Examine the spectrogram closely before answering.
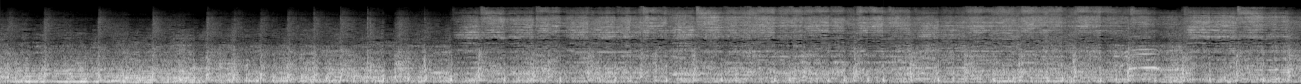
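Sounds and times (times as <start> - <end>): punk rock band playing: 0.0 - 13.0.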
